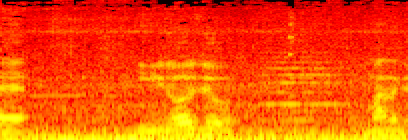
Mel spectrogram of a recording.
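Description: A man's voice breaking off, one short vocal sound about a second in, then resuming near the end, over a steady low rumble of outdoor street noise.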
